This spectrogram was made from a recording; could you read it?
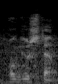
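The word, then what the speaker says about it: Augustin: Огюстен, Августин, Августин. Огюстен по-французски произносится.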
